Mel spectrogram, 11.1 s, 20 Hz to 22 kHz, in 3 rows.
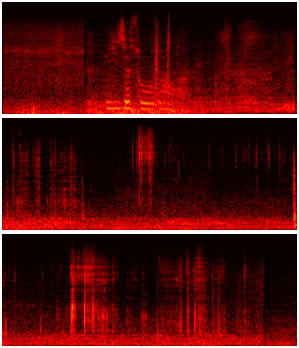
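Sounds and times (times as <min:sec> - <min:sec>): steady low rumble: 0:00.0 - 0:11.0
people chewing and crunching: 0:03.7 - 0:10.7.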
